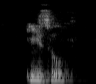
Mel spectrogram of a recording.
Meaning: An upright frame, typically on three legs, for displaying or supporting something, such as an artist's canvas
- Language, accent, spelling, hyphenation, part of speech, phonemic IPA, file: English, Southern England, easel, ea‧sel, noun, /ˈiː.z(ə)l/, LL-Q1860 (eng)-easel.wav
